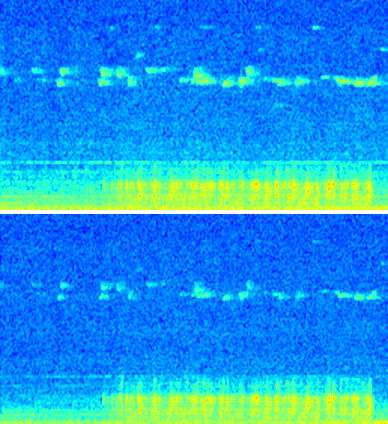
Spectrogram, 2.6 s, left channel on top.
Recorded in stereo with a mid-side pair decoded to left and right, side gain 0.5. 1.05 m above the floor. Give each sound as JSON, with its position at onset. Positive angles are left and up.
{"t": 0.7, "sound": "boiling", "azimuth_deg": 10}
